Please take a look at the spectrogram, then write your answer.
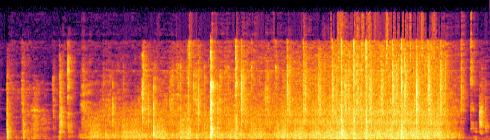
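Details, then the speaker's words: Sewing machine at slow speed: slow, uneven needle clatter with an odd extra rattle. The noise goes away when sewing faster, and many skipped stitches followed. Unusual noise at slow sewing speed. "that weird noise again i don't trust this noise but if i sew faster it goes away it's kind of weird"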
